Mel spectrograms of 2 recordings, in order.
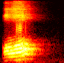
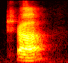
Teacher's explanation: one is towards the throat is qaf, nearer to the throat, and kaf is nearer to the mouth.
